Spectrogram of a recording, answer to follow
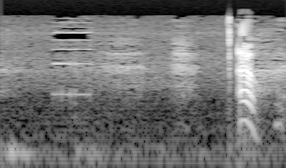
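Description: A single short electronic beep, about a third of a second long, over a low steady hum.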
